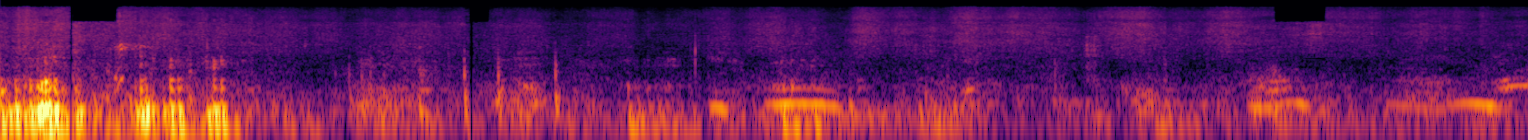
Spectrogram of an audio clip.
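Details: Lioness rushing to save her sister; deep low grunts and moaning calls come in short bursts, louder and rougher at first, then softer groans repeating every second or two over faint background noise.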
